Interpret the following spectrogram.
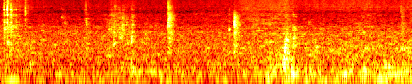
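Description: Near silence, broken by a few faint, irregularly spaced clicks.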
